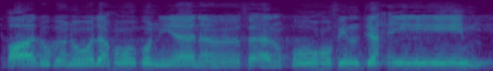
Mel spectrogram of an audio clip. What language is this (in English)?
Arabic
